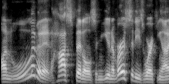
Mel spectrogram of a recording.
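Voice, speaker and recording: Vocal fry at a fairly slow pace, in a very clean recording with a silent background. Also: man. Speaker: talk show guest. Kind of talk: political commentary in a live discussion.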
